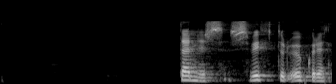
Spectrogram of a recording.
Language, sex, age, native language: Icelandic, female, 40-49, Icelandic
